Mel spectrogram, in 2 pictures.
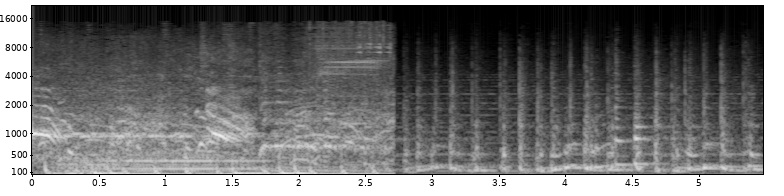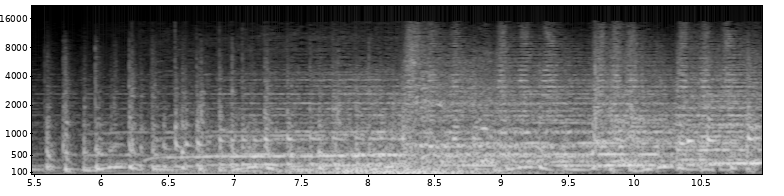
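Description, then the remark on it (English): A large crowd, waiting as a ship lands in front of them to welcome their prince home, roars and cheers loudly and continuously, with whoops and chanting voices blending into a dense, festive din that swells near the end. “The ship lands in front of the crowd, waiting to welcome their prince home, surrounded by their home in all its beauty.”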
